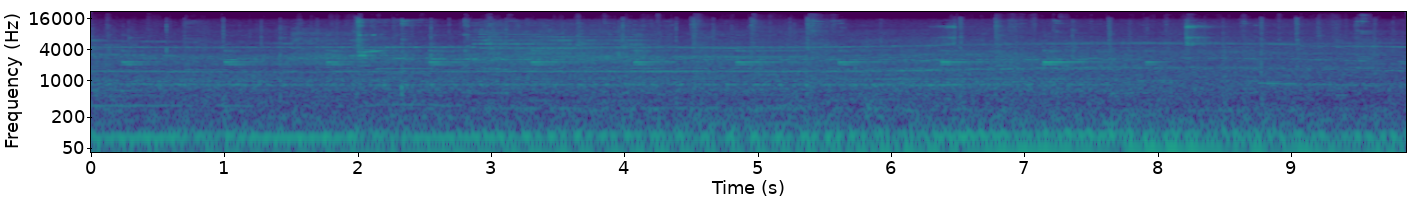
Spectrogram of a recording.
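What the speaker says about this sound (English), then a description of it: "start up the locomotives, and then proceed out of the engine shop and into the yard" A pair of HO scale model EMD four-axle diesel locomotives, a GP59 and a GP60, run as the power for a local freight job, giving a steady, loud mechanical rumble with faint horn-like tones throughout and no talking.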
